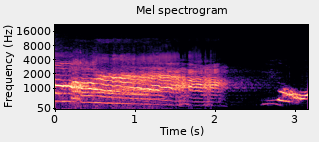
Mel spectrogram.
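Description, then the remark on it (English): A voice imitates a man and his wife screaming: a loud, strained, wavering wail that holds for about two seconds and then breaks off, followed by a brief, quieter vocal squeak. “Him and his wife are just screaming.”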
